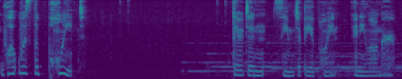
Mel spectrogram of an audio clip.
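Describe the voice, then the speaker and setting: Low, creaky, subdued young woman. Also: animated, takes it slowly, music in the background. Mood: hollow, grieving. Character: disillusioned, grieving young woman, quietly reflective former engineer. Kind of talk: visual novel voice acting.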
